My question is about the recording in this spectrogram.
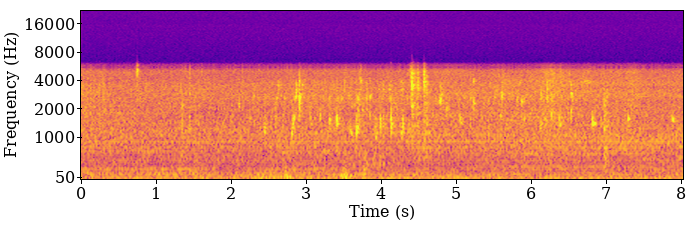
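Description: Distilled water from a plastic squeeze wash bottle running onto a glass slide and dripping into a stainless steel sink: scattered small drips and splashes, with a couple of soft knocks partway through.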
